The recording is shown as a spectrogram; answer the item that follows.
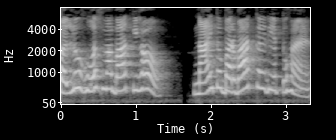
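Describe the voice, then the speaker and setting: In a cartoonish character voice, a woman chatters at an extremely high pitch and a very fast pace. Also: ordinary pitch variation. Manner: curt, dismissive.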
